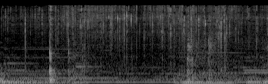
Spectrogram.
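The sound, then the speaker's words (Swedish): Small chicken pieces sizzle steadily as they brown in butter in a frying pan, a dense hiss sprinkled with sharp crackles and pops, over a low steady hum, with no one speaking. “Så att, okej, ska vi börja bryna dem en stund? Nu ska vi börja bryna dem, ja.”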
